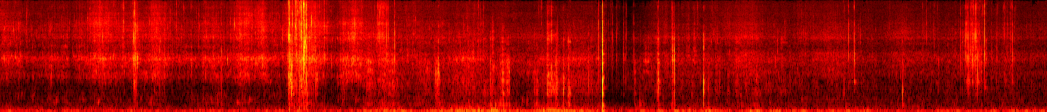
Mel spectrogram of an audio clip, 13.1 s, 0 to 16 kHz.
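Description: Choppy water sloshing and splashing against the hull of a small Mewa sailboat under sail, with wind rumbling on the microphone. Sharp splashes or knocks break through now and then, the loudest about 3.5 s and 7.5 s in.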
